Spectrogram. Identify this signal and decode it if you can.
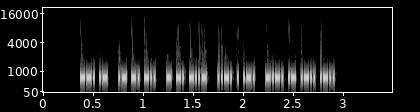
Morse code, heard as a keyed tone, about 77 wpm, 700 Hz. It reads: GA AND TNX FER CALL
